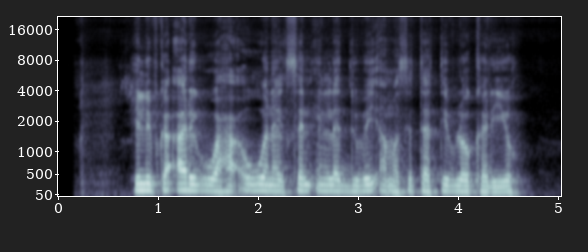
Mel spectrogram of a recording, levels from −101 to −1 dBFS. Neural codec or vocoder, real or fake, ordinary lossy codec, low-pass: vocoder, 44.1 kHz, 128 mel bands every 256 samples, BigVGAN v2; fake; none; none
